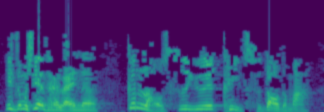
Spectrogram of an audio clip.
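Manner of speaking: loud, high-pitched telling-off of a late student; teacher's irate dressing-down, acted out; angry scolding. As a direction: berate them at full volume. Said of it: "他就开始骂".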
